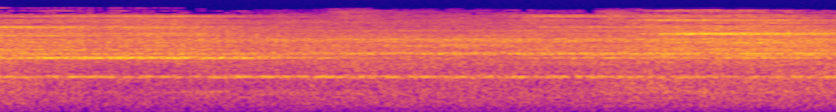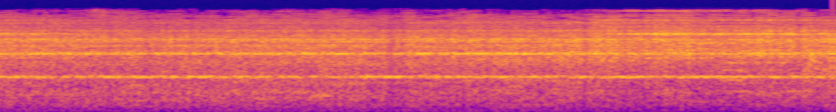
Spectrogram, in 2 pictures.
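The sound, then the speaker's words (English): A train approaching a stop at the start of its line rumbles steadily, its wheels letting out a sustained, piercing high-pitched squeal that rings over the dense, loud rolling noise without any voices. “I think the trains make kind of a haunting sound, and you'll see what I mean as it comes closer.”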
